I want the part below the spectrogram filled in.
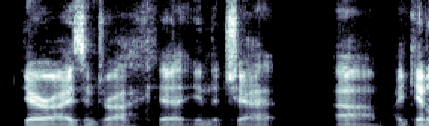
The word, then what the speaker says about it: Der Eisendrache: But to those who want to hear it, Der Eisendrache. That's how I say it.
